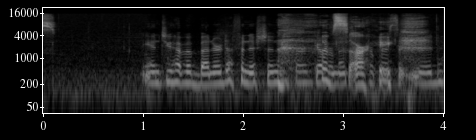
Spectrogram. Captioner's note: laughter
